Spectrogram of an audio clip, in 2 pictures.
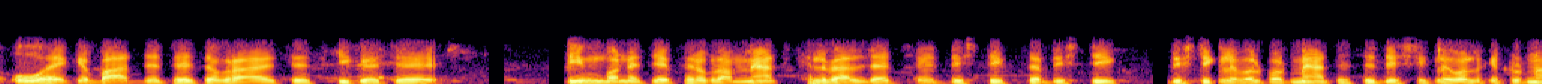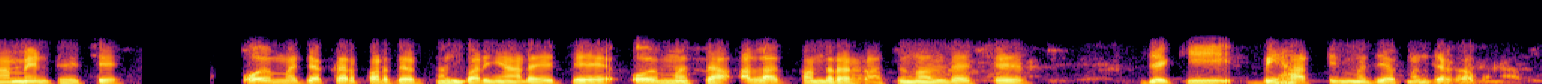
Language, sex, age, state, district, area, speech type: Maithili, male, 18-30, Bihar, Supaul, urban, conversation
